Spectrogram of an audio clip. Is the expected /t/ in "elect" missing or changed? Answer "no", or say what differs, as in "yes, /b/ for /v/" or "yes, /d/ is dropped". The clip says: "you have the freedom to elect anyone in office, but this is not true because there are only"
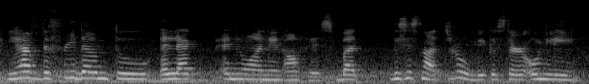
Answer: no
